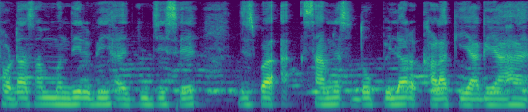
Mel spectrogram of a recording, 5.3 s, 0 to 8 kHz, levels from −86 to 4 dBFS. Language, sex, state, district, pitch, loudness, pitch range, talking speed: Hindi, male, Jharkhand, Palamu, 135 Hz, -19 LUFS, 130-135 Hz, 170 wpm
